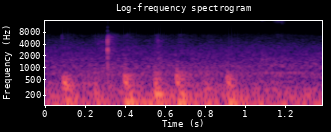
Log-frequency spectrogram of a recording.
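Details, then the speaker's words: Dodge Hellcat rear differential with the car raised and exhaust removed: the pinion, rocked by hand, gives dull, irregular metal clunks from excessive pinion play. The owner blames a shop's work. "has a ton of play in it, dude. This is not going to cut it."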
